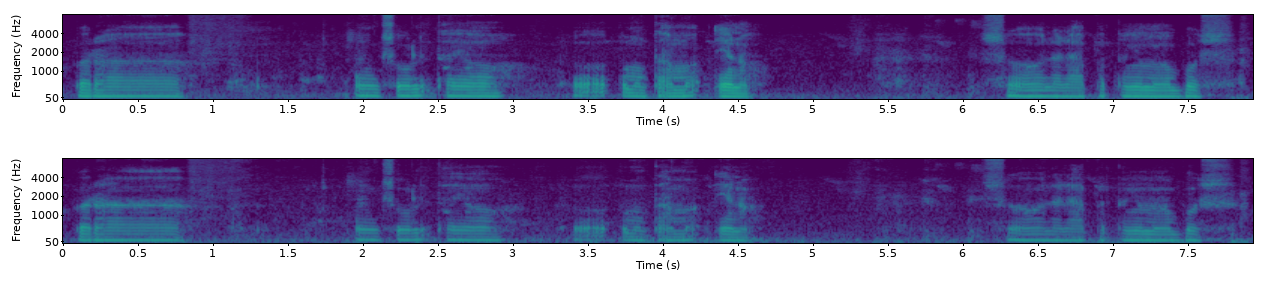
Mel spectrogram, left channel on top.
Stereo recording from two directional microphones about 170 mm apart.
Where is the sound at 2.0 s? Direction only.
30° left (ahead or behind).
